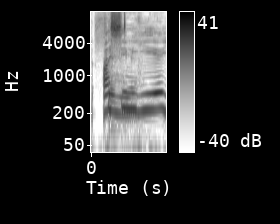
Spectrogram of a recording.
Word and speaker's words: о семье: And о семье, you keep the stress on the ending.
